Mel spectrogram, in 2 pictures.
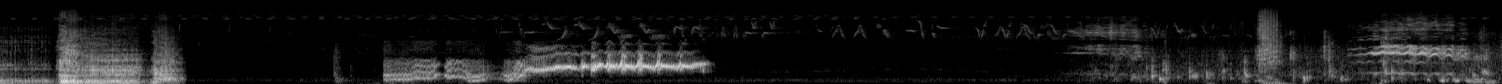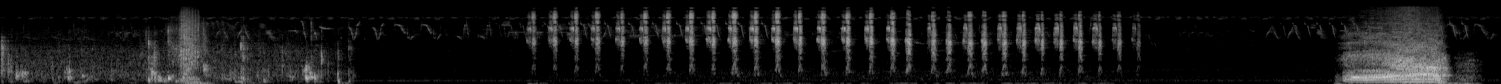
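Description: A string of different animal calls. A lioness's roar ends within the first two seconds, and a horse neighs about halfway through. Later comes a fast rattling call of about five pulses a second that lasts several seconds, and a loud low call near the end.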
